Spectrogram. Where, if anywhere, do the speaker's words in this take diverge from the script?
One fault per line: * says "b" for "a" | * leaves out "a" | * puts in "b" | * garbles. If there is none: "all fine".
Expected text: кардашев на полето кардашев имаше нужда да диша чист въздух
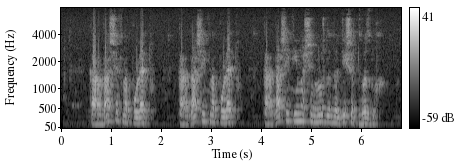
* puts in "на полето кардашев"
* leaves out "чист"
